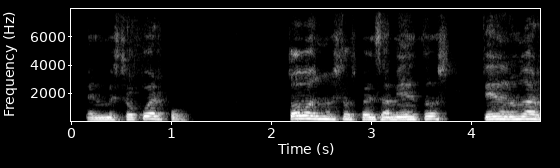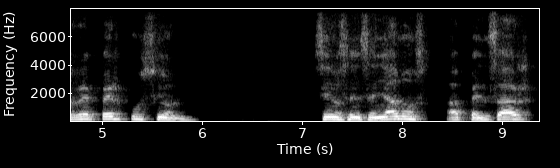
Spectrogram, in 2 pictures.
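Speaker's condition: Parkinson's disease; no tremor, fairly controlled, sudden difficulty swallowing and salivating about four months ago

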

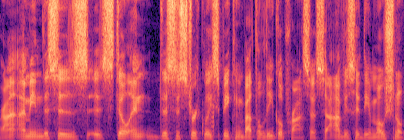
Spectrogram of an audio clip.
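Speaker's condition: No condition

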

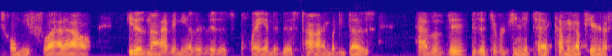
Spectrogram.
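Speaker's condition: No condition

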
